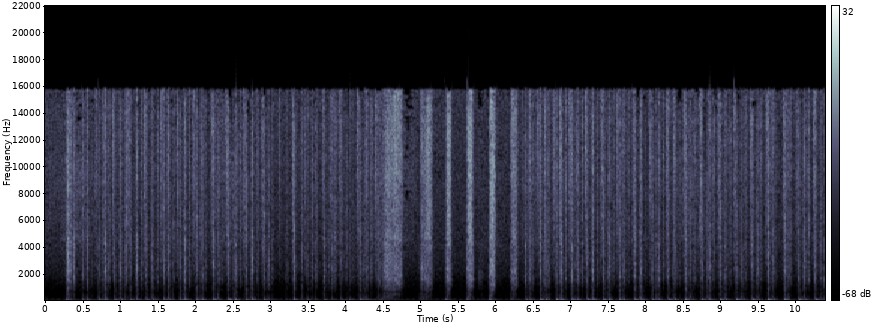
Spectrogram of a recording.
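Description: Fingertips tap repeatedly on the top of a soft, porous black foam windscreen on a microphone. About 56 quick, muffled low thumps come in a loose rhythm, with a few brief brushy hisses near the middle.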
